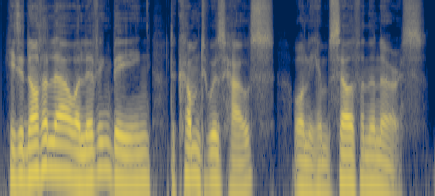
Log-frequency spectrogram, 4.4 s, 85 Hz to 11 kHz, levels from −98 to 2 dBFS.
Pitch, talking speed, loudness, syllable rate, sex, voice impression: 120 Hz, 235 wpm, -18 LUFS, 6.0 syllables/s, male, masculine, adult-like, tensed, powerful, slightly muffled, fluent, friendly, wild, lively, slightly intense, light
